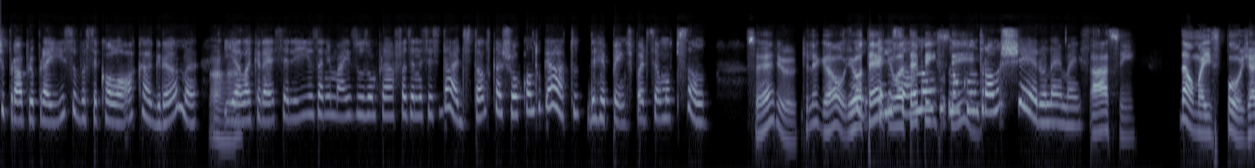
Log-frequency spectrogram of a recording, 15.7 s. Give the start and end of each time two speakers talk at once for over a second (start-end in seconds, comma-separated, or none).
10.5-12.3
